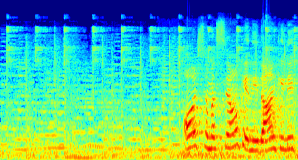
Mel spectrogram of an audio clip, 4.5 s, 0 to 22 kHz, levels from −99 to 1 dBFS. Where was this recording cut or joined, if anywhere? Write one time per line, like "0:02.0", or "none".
0:02.6

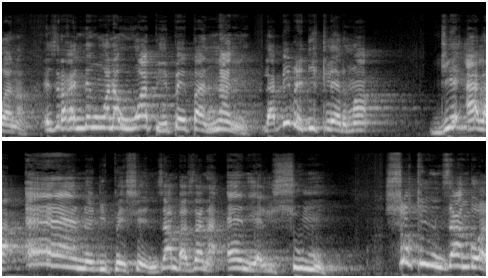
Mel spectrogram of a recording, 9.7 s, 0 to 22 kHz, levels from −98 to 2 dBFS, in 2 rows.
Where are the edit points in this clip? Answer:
0:02.5

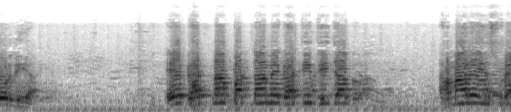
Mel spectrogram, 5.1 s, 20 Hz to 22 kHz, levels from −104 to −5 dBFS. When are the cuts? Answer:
0:01.5

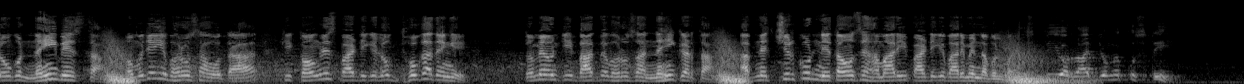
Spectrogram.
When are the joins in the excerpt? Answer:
0:01.1
0:07.2
0:10.3

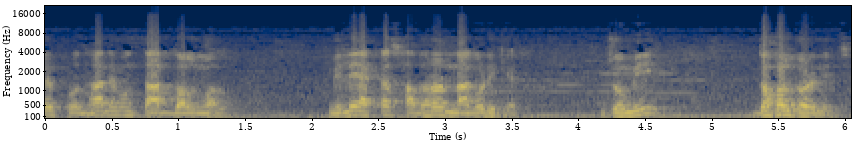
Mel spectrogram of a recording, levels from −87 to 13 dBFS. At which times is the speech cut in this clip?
none

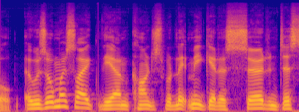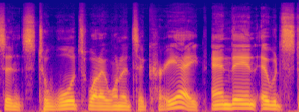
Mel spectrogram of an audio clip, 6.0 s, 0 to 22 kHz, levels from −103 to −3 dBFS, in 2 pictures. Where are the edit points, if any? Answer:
0:01.0
0:05.0

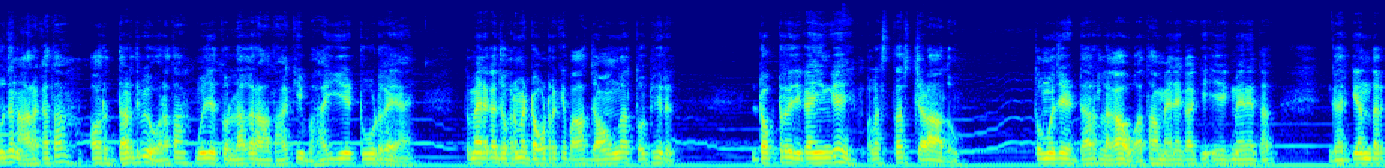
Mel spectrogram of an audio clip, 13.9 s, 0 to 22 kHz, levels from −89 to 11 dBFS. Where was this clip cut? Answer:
none

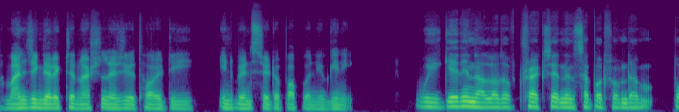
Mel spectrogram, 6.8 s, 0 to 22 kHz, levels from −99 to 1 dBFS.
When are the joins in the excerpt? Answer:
0:04.0

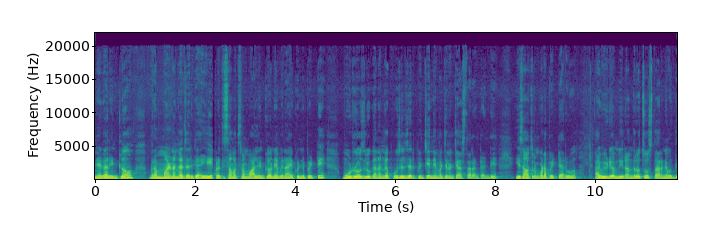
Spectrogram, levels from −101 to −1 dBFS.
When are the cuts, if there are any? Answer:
0:02.4

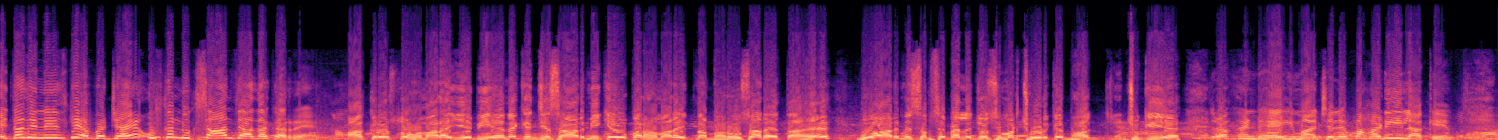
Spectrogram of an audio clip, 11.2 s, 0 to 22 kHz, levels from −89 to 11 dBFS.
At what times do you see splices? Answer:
0:02.4
0:09.1

